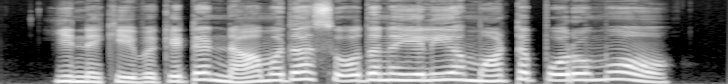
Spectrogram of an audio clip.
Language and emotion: Tamil, fearful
